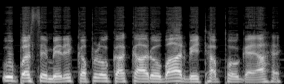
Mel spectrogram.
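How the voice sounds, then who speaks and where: A man's voice: mid-range voice, fairly even intonation, moderate pace, faint music behind, close to an everyday voice. A man doing a troubled widowed father. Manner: earnest, troubled, speaking firmly. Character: worried widowed father, cloth trader, middle-aged.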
